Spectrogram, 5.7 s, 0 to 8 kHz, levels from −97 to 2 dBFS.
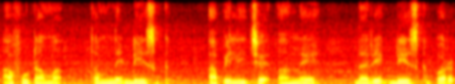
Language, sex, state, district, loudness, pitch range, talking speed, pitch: Gujarati, male, Gujarat, Gandhinagar, -16 LUFS, 130-150 Hz, 105 wpm, 140 Hz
